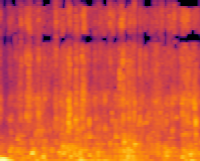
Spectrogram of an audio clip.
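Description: Warm water sloshing and swirling in a plastic bucket as it is stirred hard with a long plastic spoon, mixing bentonite into the water for a wine kit.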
